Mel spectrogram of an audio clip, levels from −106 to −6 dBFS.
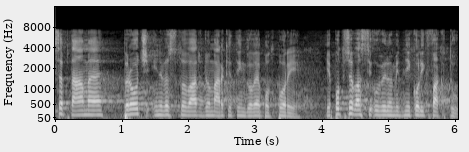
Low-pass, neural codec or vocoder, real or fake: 7.2 kHz; codec, 16 kHz, 16 kbps, FreqCodec, larger model; fake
